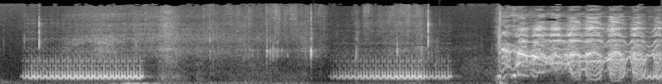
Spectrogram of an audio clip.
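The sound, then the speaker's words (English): Two long electronic ringback tones of an unanswered phone call, each buzzing about a second, separated by a pause of quiet line noise, before a louder, busier burst of sound cuts in. “Kind of ringing for a while.”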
